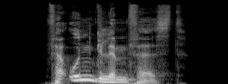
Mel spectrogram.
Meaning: second-person singular subjunctive I of verunglimpfen
- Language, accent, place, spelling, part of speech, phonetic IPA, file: German, Germany, Berlin, verunglimpfest, verb, [fɛɐ̯ˈʔʊnɡlɪmp͡fəst], De-verunglimpfest.ogg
